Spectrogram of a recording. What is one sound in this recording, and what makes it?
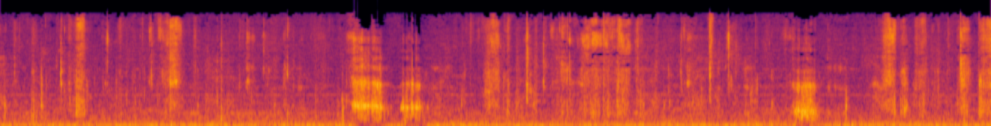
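Wet mouth clicks and smacks sound close up.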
